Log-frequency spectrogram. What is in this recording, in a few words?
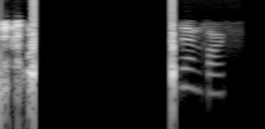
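Police Dispatch, p25; Raleigh; Northeast District; wake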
